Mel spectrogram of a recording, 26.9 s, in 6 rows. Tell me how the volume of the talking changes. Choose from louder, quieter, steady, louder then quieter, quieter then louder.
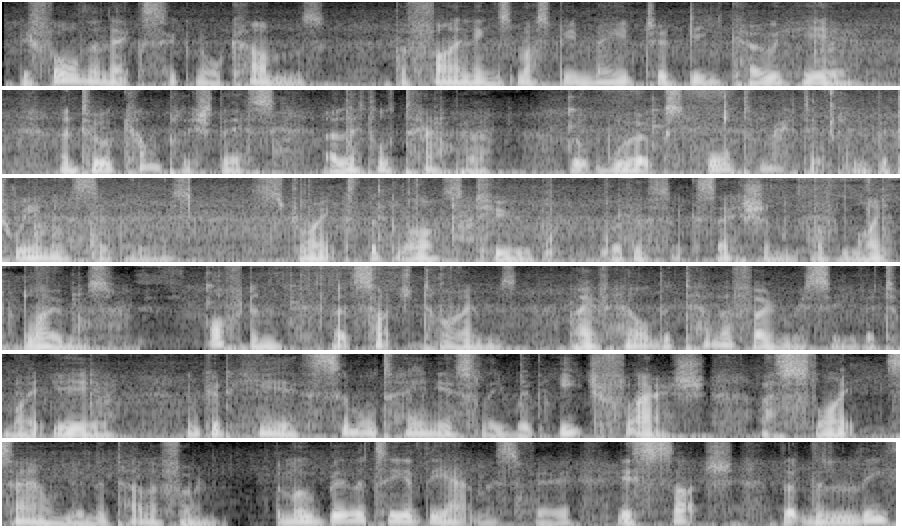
steady.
